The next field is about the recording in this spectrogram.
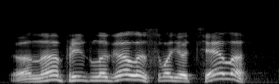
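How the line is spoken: Harsh bark. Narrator (Russian): рявкнул судья Ньюболт

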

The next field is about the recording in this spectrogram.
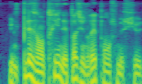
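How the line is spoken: Curt, crisp young man. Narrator (French): dit sèchement et nettement le jeune homme

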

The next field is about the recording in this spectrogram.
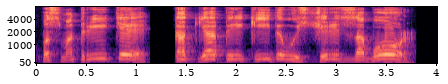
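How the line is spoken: Loud street-wide shout. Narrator (Russian): Алян крикнул ему на всю улицу

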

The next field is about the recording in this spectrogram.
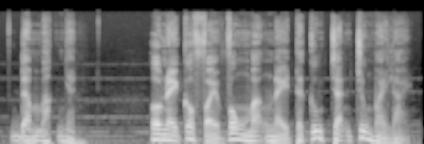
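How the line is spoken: Whisper after deep breath. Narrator (Vietnamese): Tôi hít một hơi thật sâu, thì thầm

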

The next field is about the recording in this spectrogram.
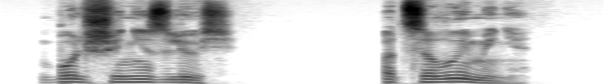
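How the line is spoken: Whisper. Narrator (Russian): прошептала

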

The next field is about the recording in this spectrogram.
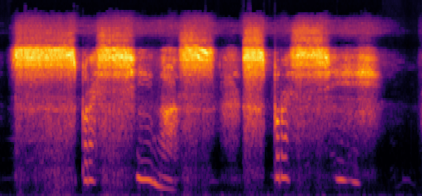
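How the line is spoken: Hissing. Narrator (Russian): шипел Голлум

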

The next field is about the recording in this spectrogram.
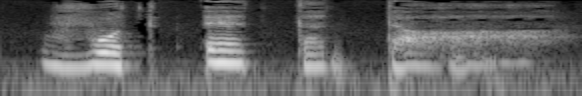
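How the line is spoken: Amazed exhale. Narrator (Russian): выдохнул мистер Пендлтон

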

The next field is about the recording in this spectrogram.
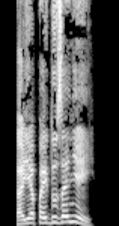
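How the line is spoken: Shouted. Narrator (Russian): выкрикнула Мэрихью

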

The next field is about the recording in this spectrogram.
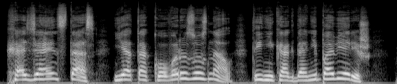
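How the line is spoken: Animal's squeaky voice. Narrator (Russian): пропищал хорек

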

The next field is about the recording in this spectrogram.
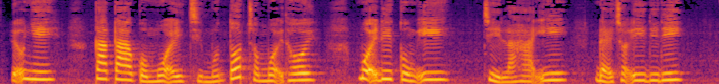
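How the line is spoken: Sighing. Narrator (Vietnamese): Tô Chiếu thở dài

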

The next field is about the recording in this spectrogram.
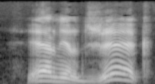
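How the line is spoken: Joyful exclamation. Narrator (Russian): радостно воскликнул Рой

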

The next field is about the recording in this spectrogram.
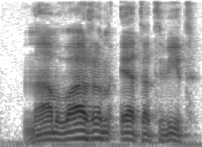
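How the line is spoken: Quiet. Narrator (Russian): негромко произнес Уран

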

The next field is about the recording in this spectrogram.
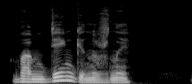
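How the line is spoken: Indistinct mumble. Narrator (Russian): невнятно пробормотал он

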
